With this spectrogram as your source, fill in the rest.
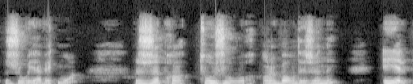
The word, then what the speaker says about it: toujours: mot toujours le mot toujours a également une lettre muette retiens le bien le mot toujours s'écrit toujours avec un S alors retiens-le nous en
